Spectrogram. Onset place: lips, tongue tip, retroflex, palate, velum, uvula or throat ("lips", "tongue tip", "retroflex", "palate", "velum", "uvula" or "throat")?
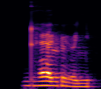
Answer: retroflex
